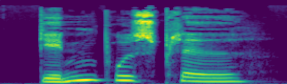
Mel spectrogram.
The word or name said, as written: gennembrudsplade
